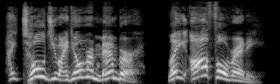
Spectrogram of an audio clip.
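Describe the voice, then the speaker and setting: A man's voice: very high-pitched, very animated, a little fast, a bit bright, husky, no room sound, clean studio sound, pitched above the performer's own voice, exaggerated voice. A man voicing an irritable, defensive teenage boy with a snappish, impatient manner in an audiobook. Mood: angry, flaring up.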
